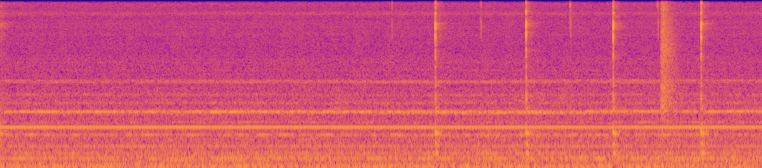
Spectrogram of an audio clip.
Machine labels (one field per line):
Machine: valve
